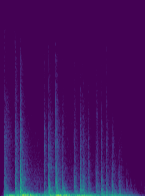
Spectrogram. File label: industrial container large plastic empty movement hard ground; zapsplat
